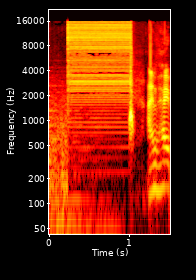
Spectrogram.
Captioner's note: buzzer rings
